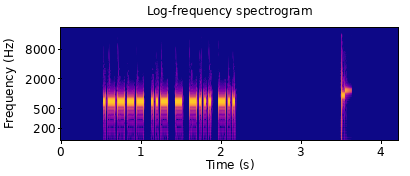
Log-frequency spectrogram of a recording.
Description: Morse code, heard as a keyed tone, about 39 wpm, 700 Hz. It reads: 1UTBD
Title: Five Challenging Letter-Number Combinations 40wpm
